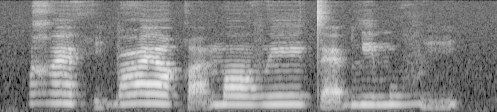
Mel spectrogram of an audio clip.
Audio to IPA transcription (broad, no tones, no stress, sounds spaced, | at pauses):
ʁ æ̃ h ḭ b ʕ æ ɐ̯ q æ̰ m ɒː v ẽː t æ̰ b lʲ e m u v ḭ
